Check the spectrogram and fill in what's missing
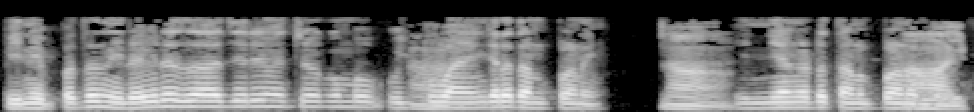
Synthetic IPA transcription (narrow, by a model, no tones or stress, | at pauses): pinːeipːoɐt̪̬ːenilɐʋilesaːhɐt͡ɕːɐɾjɐmʋet͡ɕːoːk̬ːumboːipːoːbʱɐjɐŋɡɐɾɐt̪ɐɳpːaːɳɨ | ainːjɐŋːɐʈːɨt̪ɐɳpːaːɳɐlːɐ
